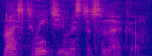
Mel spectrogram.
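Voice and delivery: normal talking voice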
